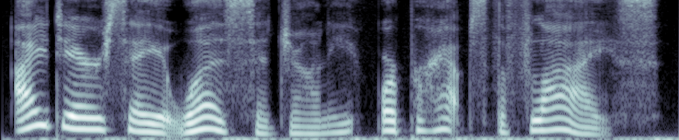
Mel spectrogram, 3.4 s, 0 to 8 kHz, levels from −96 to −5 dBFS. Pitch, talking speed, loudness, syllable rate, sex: 205 Hz, 160 wpm, -18 LUFS, 4.4 syllables/s, female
